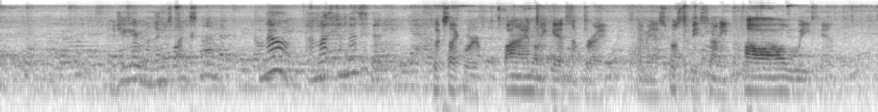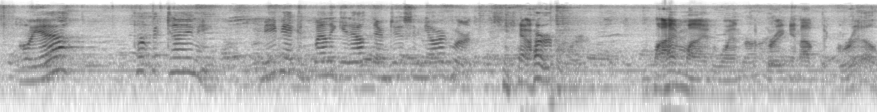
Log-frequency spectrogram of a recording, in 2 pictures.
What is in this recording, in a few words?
speech in noise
